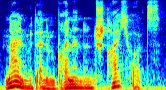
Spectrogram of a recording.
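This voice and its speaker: This male actor voices a scared suspect being questioned in a radio play, repeatedly correcting himself and occasionally sinking into a whisper, sounding confused. He pitches fairly low, swings his pitch widely, and keeps a moderate pace.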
